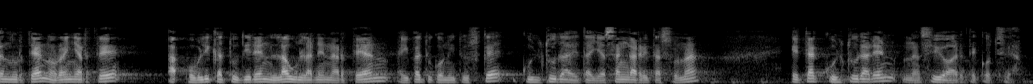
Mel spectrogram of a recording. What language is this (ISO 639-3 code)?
eus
